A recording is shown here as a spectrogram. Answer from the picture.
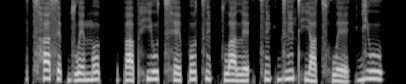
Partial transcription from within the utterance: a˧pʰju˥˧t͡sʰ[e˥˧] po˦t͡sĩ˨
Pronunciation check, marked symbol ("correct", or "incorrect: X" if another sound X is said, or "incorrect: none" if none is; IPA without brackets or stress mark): incorrect: e˧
